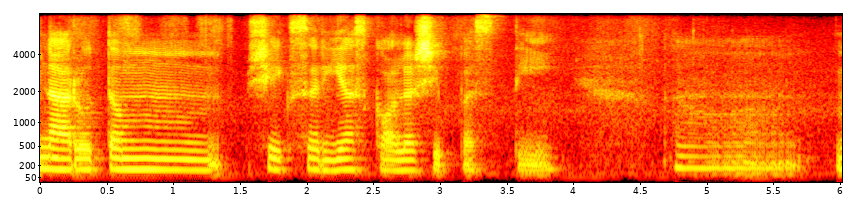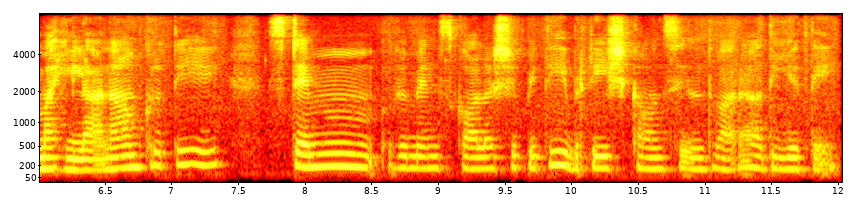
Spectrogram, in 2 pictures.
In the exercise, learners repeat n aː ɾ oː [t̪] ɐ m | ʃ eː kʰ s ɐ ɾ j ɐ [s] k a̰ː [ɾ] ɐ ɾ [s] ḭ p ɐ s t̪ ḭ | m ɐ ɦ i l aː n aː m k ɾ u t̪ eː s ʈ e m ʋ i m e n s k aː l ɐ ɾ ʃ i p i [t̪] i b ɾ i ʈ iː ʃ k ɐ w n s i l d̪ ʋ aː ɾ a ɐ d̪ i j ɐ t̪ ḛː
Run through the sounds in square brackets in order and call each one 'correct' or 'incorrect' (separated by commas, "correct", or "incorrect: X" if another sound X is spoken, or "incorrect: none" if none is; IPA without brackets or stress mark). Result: correct, correct, incorrect: l, incorrect: ʃ, correct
